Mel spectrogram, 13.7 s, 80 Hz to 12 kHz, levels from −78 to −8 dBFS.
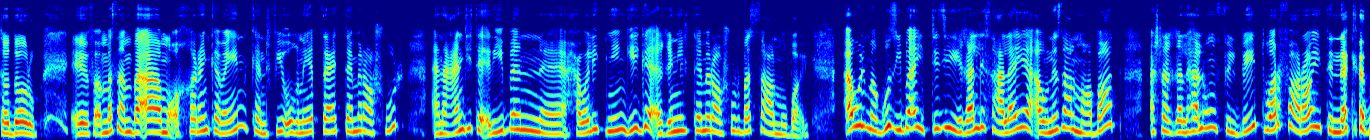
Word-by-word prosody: تضارب، 250 Hz, -3 st, +2 dB, 0.5 s
فمثلًا 280 Hz, +2 st, 0 dB
بقى 275 Hz, 0 st, +5 dB
مؤخرًا 290 Hz, +4 st, -1 dB
كمان 295 Hz, -1 st, -2 dB
كان 285 Hz, -6 st, -3 dB
في 245 Hz, +4 st, -5 dB
أغنية 260 Hz, +3 st, 0 dB
بتاعة 290 Hz, 0 st, -3 dB
تامر 295 Hz, +1 st, -1 dB
عاشور، 295 Hz, -, -6 dB, 0.3 s
أنا 235 Hz, +1 st, -1 dB
عندي 330 Hz, +9 st, +1 dB
تقريبًا 315 Hz, +1 st, +1 dB, 0.3 s
حوالي 260 Hz, +7 st, 0 dB
2 320 Hz, 0 st, +1 dB
جيجا 365 Hz, +4 st, +1 dB
أغاني 270 Hz, +2 st, +1 dB
لتامر 315 Hz, 0 st, -1 dB
عاشور 285 Hz, +2 st, -5 dB
بس 290 Hz, +2 st, -5 dB
على 250 Hz, -, -2 dB
الموبايل، 215 Hz, -2 st, -7 dB, 0.4 s
أول 430 Hz, -2 st, +6 dB
ما 320 Hz, -, +1 dB
جوزي 335 Hz, +3 st, +2 dB
بقى 375 Hz, +2 st, +2 dB
يبتدي 360 Hz, +3 st, -2 dB
يغلّس 340 Hz, +3 st, +2 dB
عليَّ 290 Hz, +9 st, +1 dB
أو 265 Hz, -5 st, 0 dB
نزعل 335 Hz, +3 st, +1 dB
مع 245 Hz, -3 st, 0 dB
بعض 400 Hz, -, -1 dB, 0.4 s
أشغلّها 280 Hz, -1 st, -1 dB
لهم 380 Hz, +1 st, -1 dB
في 320 Hz, -4 st, -7 dB
البيت 315 Hz, -, -2 dB
وأرفع 335 Hz, +2 st, +1 dB
راية 365 Hz, +6 st, +2 dB
النكد. 290 Hz, +3 st, +3 dB
295 Hz, 180 wpm, -24 LUFS, 265-340 Hz, 0.5 s, أول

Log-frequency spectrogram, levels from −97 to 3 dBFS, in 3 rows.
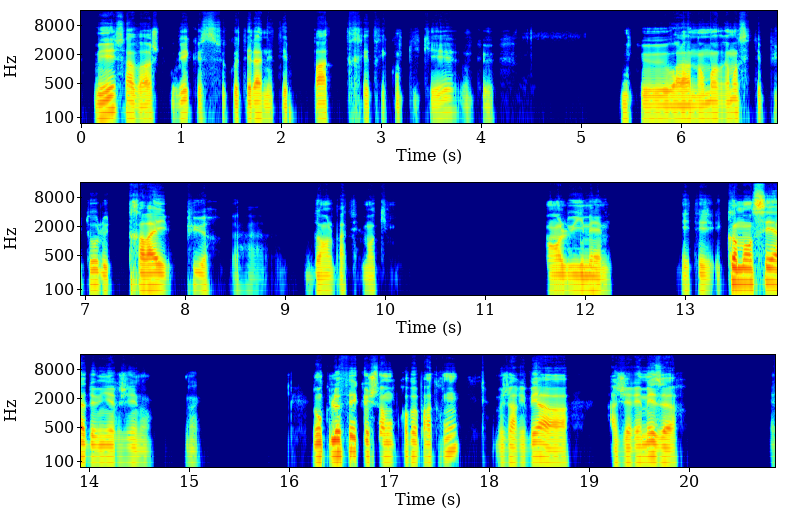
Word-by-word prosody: mais 110 Hz, +8 st, +3 dB
ça 110 Hz, -7 st, 0 dB
va, 90 Hz, +1 st, +1 dB
je 105 Hz, -, -5 dB
trouvais 105 Hz, +5 st, -4 dB
que -, -, -10 dB
ce -, -, -9 dB
côté 100 Hz, -, -5 dB
là 105 Hz, 0 st, +3 dB
n'était 90 Hz, -3 st, -9 dB, 0.2 s
pas 100 Hz, +1 st, +3 dB, 0.2 s
très -, -, -10 dB
très -, -, -20 dB
compliqué, 110 Hz, +8 st, -10 dB
donc, 85 Hz, -9 st, -22 dB
heu 85 Hz, -2 st, -12 dB, 1.3 s
donc 95 Hz, 0 st, -9 dB
heu, 90 Hz, 0 st, -2 dB
voilà, 90 Hz, 0 st, +3 dB
non, 90 Hz, +1 st, -2 dB
moi, 105 Hz, +1 st, 0 dB
vraiment, 105 Hz, +4 st, -2 dB
c'était -, -, -10 dB
plutôt 125 Hz, 0 st, -6 dB
le 100 Hz, -5 st, -5 dB, 0.2 s
travail 110 Hz, -1 st, +5 dB, 0.2 s
pur, 105 Hz, -5 st, -8 dB
heu, -, -, -16 dB, 0.7 s
dans 95 Hz, +1 st, -2 dB
le -, -, -5 dB
bâtiment 95 Hz, +2 st, -9 dB
qui 90 Hz, -, -21 dB, 1.6 s
en 100 Hz, +1 st, +1 dB
lui-même 95 Hz, -3 st, -1 dB, 0.7 s
était 95 Hz, 0 st, -6 dB
commençait 135 Hz, 0 st, +8 dB
à 125 Hz, -, +6 dB
devenir 110 Hz, -2 st, -2 dB
gênant, 95 Hz, -4 st, -8 dB, 0.4 s
ouais. -, -, -14 dB, 1.2 s
Donc, 120 Hz, 0 st, +1 dB
le 135 Hz, -, +7 dB
fait 160 Hz, +5 st, +2 dB
que 130 Hz, -, -1 dB
je -, -, +6 dB
sois 125 Hz, -, +1 dB
mon 120 Hz, -, -2 dB
propre 130 Hz, +3 st, -3 dB
patron, 140 Hz, +8 st, -3 dB, 0.4 s
bah, 95 Hz, -, -8 dB
j'arrivais 100 Hz, +4 st, +1 dB
à 90 Hz, -7 st, +5 dB, 0.4 s
à 90 Hz, -, -2 dB
gérer 95 Hz, +3 st, -1 dB
mes 120 Hz, 0 st, +3 dB
heures. 95 Hz, -1 st, 0 dB, 0.8 s
Il -, -, -22 dB
100 Hz, 165 wpm, -25 LUFS, 95-120 Hz, 1.6 s, commençait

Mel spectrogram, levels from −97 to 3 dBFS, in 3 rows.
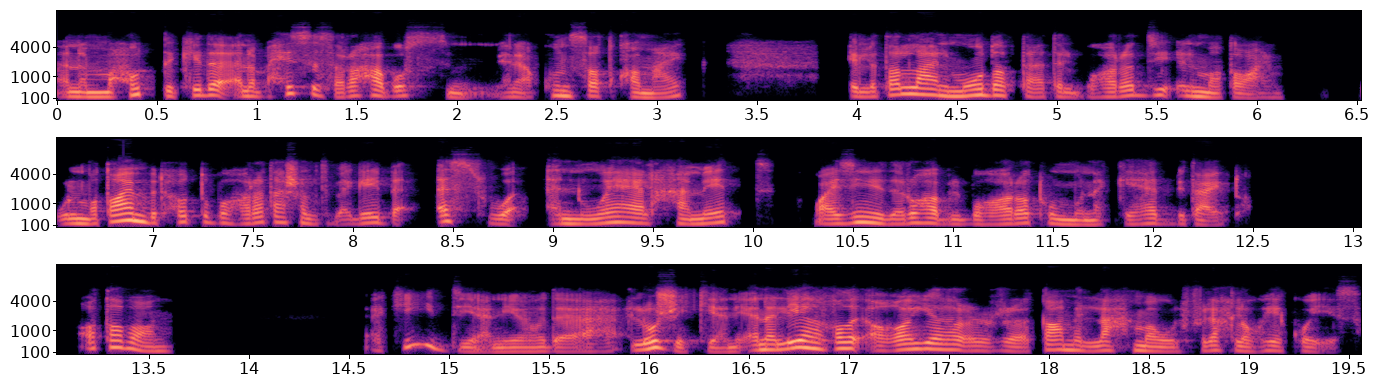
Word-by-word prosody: أنا 150 Hz, 0 st, 0 dB
امّا 140 Hz, 0 st, +3 dB
أحط 205 Hz, -4 st, -1 dB
كده 190 Hz, +4 st, +2 dB
أنا 160 Hz, -, 0 dB
باحس 245 Hz, +8 st, -2 dB
صراحة 175 Hz, -1 st, +1 dB
بُصّ، 170 Hz, -4 st, -4 dB
م -, -, -3 dB, 0.2 s
يعني 140 Hz, -1 st, -4 dB
أكون 175 Hz, +5 st, -3 dB
صادقة 165 Hz, -3 st, -1 dB
معاك، 125 Hz, -1 st, -4 dB, 0.8 s
اللي 155 Hz, 0 st, 0 dB
طلّع 210 Hz, +2 st, +5 dB
الموضة 190 Hz, +2 st, +3 dB
بتاعة 140 Hz, -5 st, -6 dB
البهارات 145 Hz, +4 st, -3 dB
دي 195 Hz, +2 st, -5 dB
المطاعم، 130 Hz, -5 st, -2 dB, 0.4 s
والمطاعم 155 Hz, +11 st, +7 dB
بتحط 200 Hz, +3 st, -4 dB
بهارات 175 Hz, +1 st, -3 dB
عشان 170 Hz, -5 st, +1 dB
تبقى 135 Hz, 0 st, -10 dB
جايبة 175 Hz, +3 st, -1 dB, 0.2 s
أسوأ 150 Hz, -9 st, -1 dB, 0.2 s
أنواع 155 Hz, +5 st, +2 dB
الخامات 160 Hz, +2 st, -1 dB, 0.3 s
وعايزين 180 Hz, +6 st, +2 dB
يداروها 165 Hz, +2 st, +1 dB
بالبهارات 140 Hz, +3 st, -2 dB
والمنكّهات 135 Hz, +3 st, -3 dB
بتاعتهم، -, -, -3 dB, 0.7 s
آه -, -, 0 dB
طبعًا. 205 Hz, -, 0 dB, 1.0 s
أكيد 275 Hz, -, -5 dB
يعني 125 Hz, 0 st, -4 dB
هو 125 Hz, -, -5 dB
ده 125 Hz, -1 st, -3 dB
لوجك 235 Hz, +7 st, +4 dB
يعني 125 Hz, +6 st, -3 dB
أنا 180 Hz, +1 st, +4 dB
ليه 225 Hz, +7 st, +8 dB
هاغ 215 Hz, 0 st, +4 dB
أغيّر 165 Hz, -5 st, +1 dB
طعم 175 Hz, -1 st, +3 dB
اللحمة 155 Hz, -1 st, -1 dB
والفراخ 150 Hz, +5 st, -4 dB
لو 140 Hz, -, -1 dB
هي 155 Hz, +2 st, -4 dB
كويسة؟! -, -, -9 dB
160 Hz, 160 wpm, -23 LUFS, 140-185 Hz, 1.0 s, ليه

